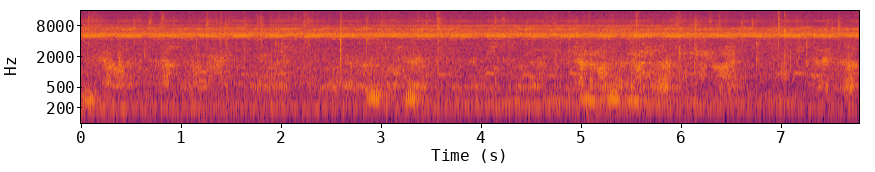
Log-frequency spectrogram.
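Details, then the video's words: Frogs croaking in chorus: rapid, uneven runs of short, low croaks, partly blurred into a dense mass, under a persistent high-pitched buzzing drone. "Calming Sound Of Harmonious Frog Croaking"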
